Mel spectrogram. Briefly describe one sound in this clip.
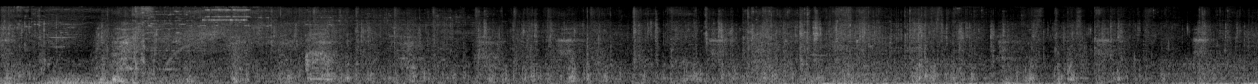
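Footsteps crunch on loose rocky ground.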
